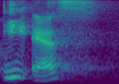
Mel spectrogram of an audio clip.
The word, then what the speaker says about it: es: It's spelled E-S, but it sounds like the letter S.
